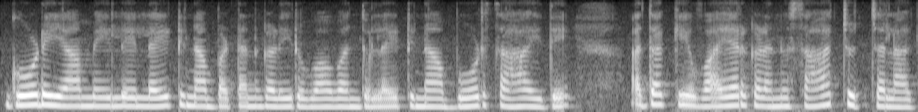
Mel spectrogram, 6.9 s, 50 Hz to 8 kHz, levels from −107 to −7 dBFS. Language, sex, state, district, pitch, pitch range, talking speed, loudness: Kannada, female, Karnataka, Bidar, 225 Hz, 215-240 Hz, 165 wpm, -17 LUFS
